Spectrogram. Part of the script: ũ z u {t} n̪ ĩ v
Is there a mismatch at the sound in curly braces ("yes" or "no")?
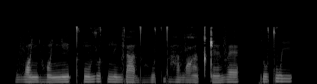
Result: no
